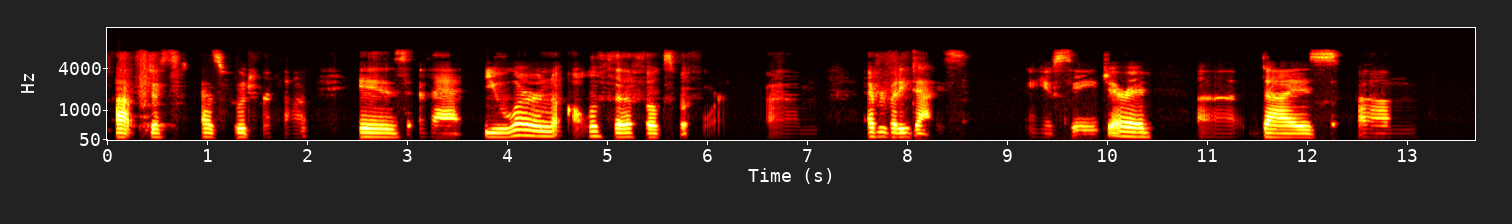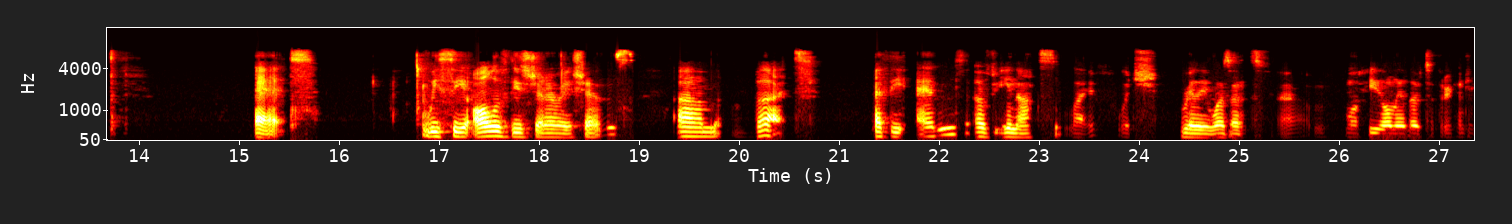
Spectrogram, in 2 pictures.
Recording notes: Forgive the audio quality in this episode!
